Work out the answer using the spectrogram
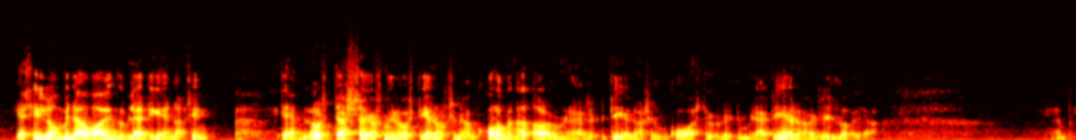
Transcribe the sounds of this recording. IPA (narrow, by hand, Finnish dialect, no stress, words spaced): jɑ silːom minæ ʋɑˑi̞ŋ kylːæ tienɑsin ehæm min oes tæsːæ jos min e oes tienɑnus sinæ kolomenɑ tɑlɑ̆ʋenɑ minæ tienɑsiŋ kuŋ koʋɑsti yritim minæ tienɑsi̥ silːoj jɑ jɑ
